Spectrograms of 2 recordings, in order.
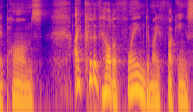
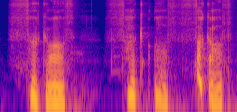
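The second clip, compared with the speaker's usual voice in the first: softer, muttered fuck off under the breath; muttered curses; 4 semitones lower, 6 dB quieter, much slower than usual. Acted. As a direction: seethe the words to yourself. Silent seething at the principal.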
